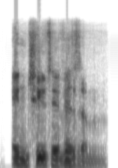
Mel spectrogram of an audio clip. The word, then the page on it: intuitivism: British English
